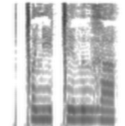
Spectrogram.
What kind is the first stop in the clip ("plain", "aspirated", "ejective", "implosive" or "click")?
click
